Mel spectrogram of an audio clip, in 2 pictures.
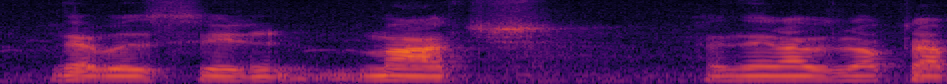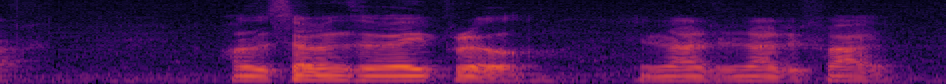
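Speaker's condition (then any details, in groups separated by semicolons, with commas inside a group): Parkinsonism; hypersalivation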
